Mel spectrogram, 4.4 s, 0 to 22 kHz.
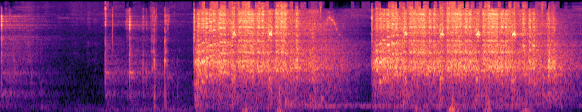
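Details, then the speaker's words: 2001 Arctic Cat 300 4x4 ATV that needs carburetor work, with good spark: two cranking bursts with an even, quick chug about four per second and no grinding or hesitation. The starter spins the engine healthily. "Engine actually doesn't sound half bad turning over, either. I cannot believe that."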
